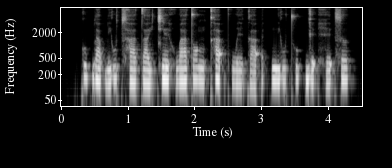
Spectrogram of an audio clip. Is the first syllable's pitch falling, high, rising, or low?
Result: high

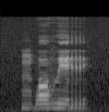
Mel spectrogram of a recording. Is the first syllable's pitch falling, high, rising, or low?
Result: high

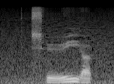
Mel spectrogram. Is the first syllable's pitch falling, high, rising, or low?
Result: rising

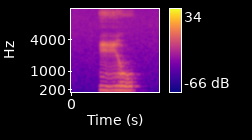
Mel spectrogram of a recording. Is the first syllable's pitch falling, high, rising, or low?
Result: low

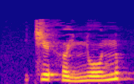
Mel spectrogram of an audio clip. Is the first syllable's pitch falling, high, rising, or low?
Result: rising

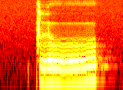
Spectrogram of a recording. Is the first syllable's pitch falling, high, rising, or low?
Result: rising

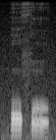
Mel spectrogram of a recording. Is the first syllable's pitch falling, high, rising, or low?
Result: high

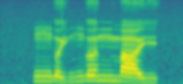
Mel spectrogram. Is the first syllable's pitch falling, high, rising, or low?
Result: low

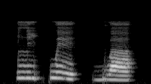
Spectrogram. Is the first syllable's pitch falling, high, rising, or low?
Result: high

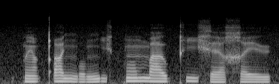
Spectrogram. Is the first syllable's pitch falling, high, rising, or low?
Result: low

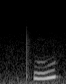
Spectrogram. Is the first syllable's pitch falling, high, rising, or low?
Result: rising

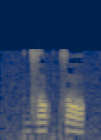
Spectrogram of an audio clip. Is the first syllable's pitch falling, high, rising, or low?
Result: low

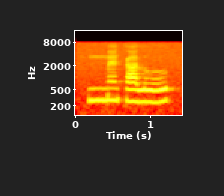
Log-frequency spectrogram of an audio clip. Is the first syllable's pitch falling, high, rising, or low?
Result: low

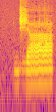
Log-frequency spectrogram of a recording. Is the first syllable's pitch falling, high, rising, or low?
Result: high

